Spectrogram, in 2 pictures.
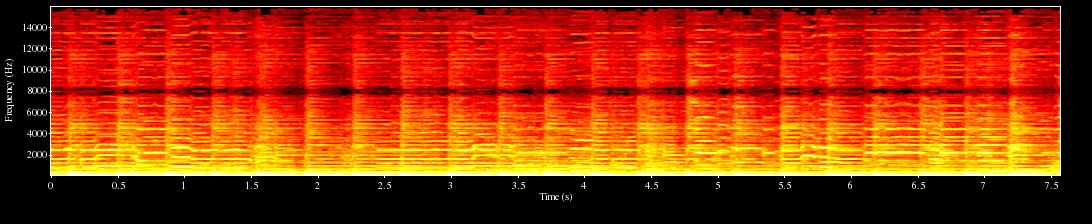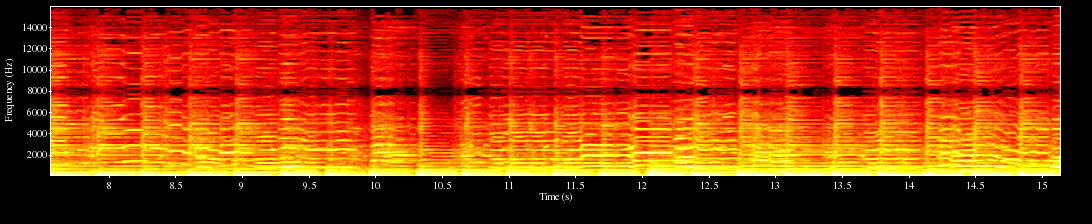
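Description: Traditional Oaș dance music: a high fiddle (cetera) melody over steady, rhythmically strummed chords on the zongora. The accompanying chord shifts lower about nine seconds in and returns about three seconds later.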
